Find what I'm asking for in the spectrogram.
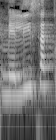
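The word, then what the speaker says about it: Melissa: Bueno, pues, como la doctora Melisa Tejeda. Van a escribir mi nombre, Melisa con doble S y mi apellido Tejeda se escribe T de Tito, J de jamón y la letra D de dedo, Tejeda.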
